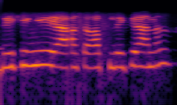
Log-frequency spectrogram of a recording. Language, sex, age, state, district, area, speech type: Hindi, female, 18-30, Rajasthan, Karauli, rural, conversation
